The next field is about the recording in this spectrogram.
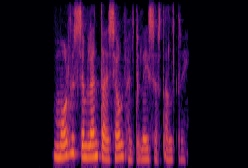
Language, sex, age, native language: Icelandic, female, 40-49, Icelandic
